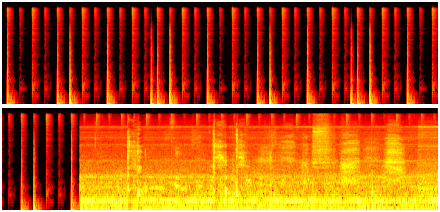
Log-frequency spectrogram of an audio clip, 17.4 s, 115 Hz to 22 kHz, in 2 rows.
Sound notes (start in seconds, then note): 11.1 Liz coughs; 13.8 panting noises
